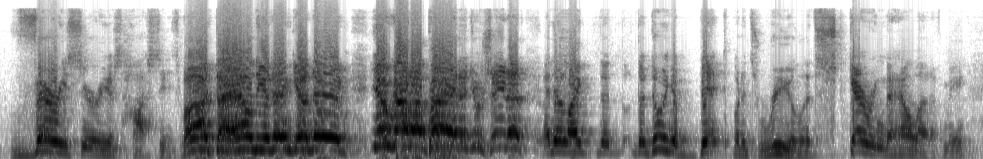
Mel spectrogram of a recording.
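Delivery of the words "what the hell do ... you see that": very loud, shrill, high-pitched furious shouting. Retelling how two men yelled at someone jumping the turnstile: imitating men yelling. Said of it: "two guys start yelling at me".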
